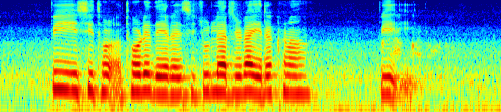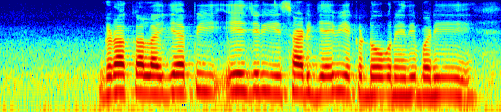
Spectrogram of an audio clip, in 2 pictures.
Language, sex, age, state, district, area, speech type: Dogri, female, 45-60, Jammu and Kashmir, Kathua, rural, spontaneous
